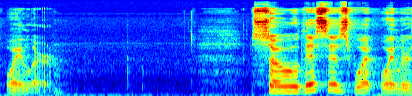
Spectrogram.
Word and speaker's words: Euler: educated people pronounce this uler and it looks like it should be pronounced like that but in fact it is pronounced Oiler okay so here is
